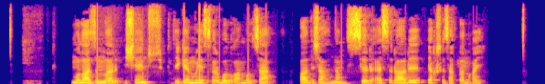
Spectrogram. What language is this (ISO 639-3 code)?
uig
